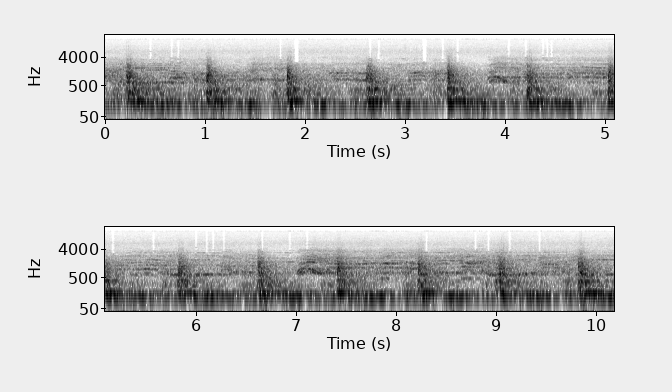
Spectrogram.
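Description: Round dance song: hand drums struck together in a steady beat, a little more than one stroke a second, with voices singing over them.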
